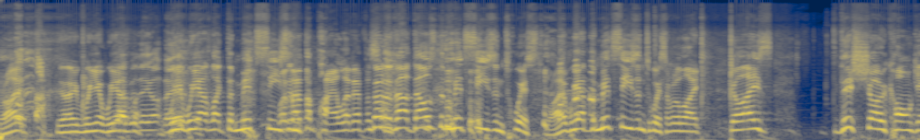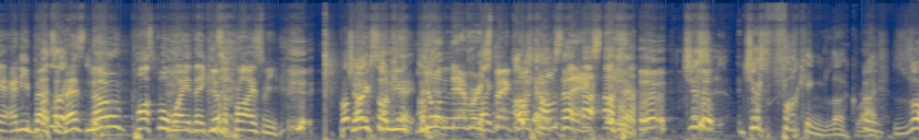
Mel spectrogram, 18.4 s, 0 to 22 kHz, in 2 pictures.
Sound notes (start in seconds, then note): 0.0 laughing; 15.1 laughing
